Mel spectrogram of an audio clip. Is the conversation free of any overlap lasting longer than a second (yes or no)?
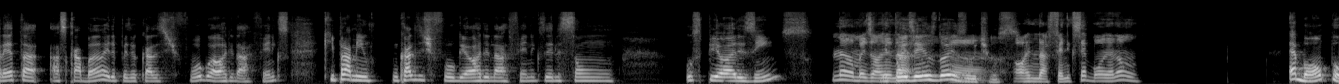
no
